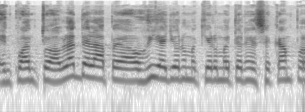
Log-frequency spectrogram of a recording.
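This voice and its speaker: With a Cuban accent, a man speaks at a fairly quick pace. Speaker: circus teacher. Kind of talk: talk to audience. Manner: halting.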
